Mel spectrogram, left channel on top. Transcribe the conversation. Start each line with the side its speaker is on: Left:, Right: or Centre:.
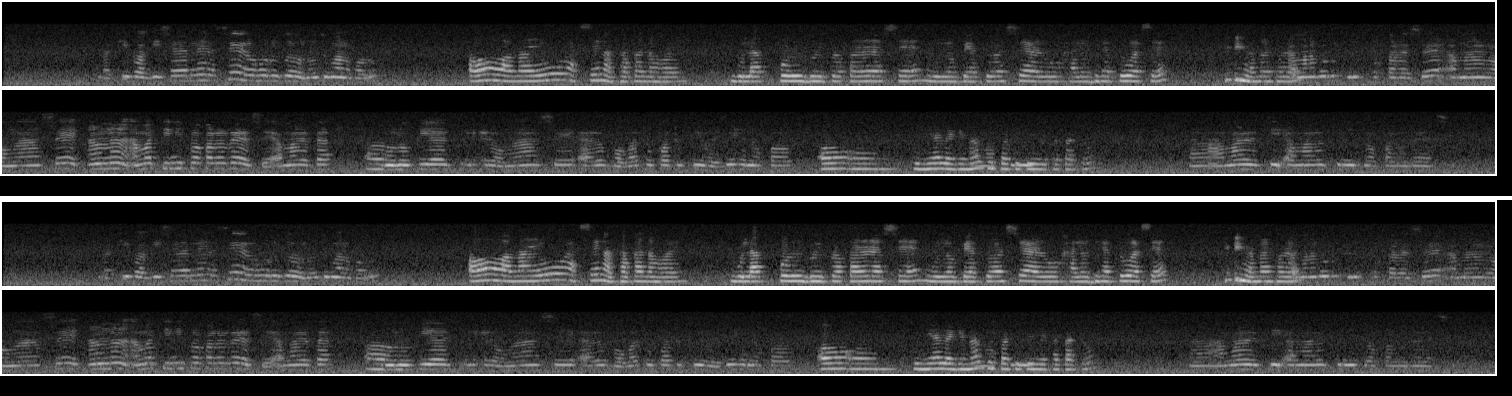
Left: বাকী বাগিছা এানে আছে আৰু সৰুকে হ'লেও তোমালোকৰো।
Right: অ', আমাৰো আছে নাথকা নহয়। গোলাপ ফুল দুই
Left: অ
Right: প্ৰকাৰৰ আছে গুলপীয়াটো আছে আৰু হালধীয়াটো আছে। আমাৰ ঘৰত
Left: আমাৰো এই প্ৰকাৰ আছে আমাৰ ৰঙা অ', নাই আমাৰ তিনি প্ৰকাৰৰে আছে আমাৰ এটা
Right: অ
Left: গোলপীয়া আ ৰঙা আছে আৰু বগা থোপা থোপি হয় যে সেনেকুৱা
Right: অ', অ', ধুনীয়া লাগে ন
Left: আমাৰ
Right: থোপা
Left: তিনি
Right: থুপি হৈ থকাটো।
Left: অ', আমাৰ এতি আমাৰো তিনি প্ৰকাৰৰে আছে।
